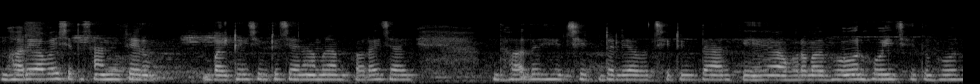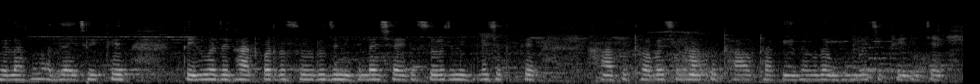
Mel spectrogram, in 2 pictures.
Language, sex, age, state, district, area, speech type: Maithili, female, 18-30, Bihar, Sitamarhi, rural, spontaneous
